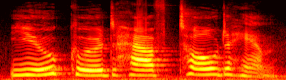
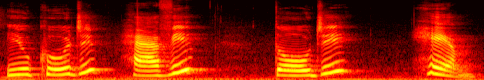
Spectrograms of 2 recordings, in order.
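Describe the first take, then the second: First: The final consonants are reduced and linked. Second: The final consonants are pronounced strongly. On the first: The speaker calls it right. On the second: The speaker calls it wrong.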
